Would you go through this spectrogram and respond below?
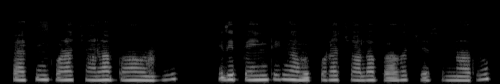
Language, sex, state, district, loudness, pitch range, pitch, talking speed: Telugu, male, Andhra Pradesh, Chittoor, -34 LUFS, 190-215 Hz, 200 Hz, 130 wpm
